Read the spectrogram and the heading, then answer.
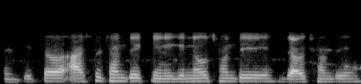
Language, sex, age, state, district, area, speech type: Odia, male, 30-45, Odisha, Koraput, urban, conversation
